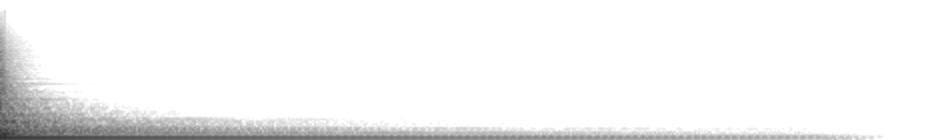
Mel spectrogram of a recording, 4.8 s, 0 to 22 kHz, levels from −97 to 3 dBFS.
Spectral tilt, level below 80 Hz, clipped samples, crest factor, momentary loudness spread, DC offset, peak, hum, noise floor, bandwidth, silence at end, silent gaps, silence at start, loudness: -9 dB/octave; -36 dBFS; under 0.1%; 26 dB; 25 LU; under 0.1%; -6 dBFS; none; -87 dBFS; 4.5 kHz; 2.35 s; none; 0 s; -33 LUFS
